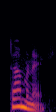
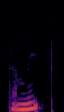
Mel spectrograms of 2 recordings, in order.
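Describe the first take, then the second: First: The name ends with a short 'ick' sound. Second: The name ends with a long 'eek' sound. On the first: The speaker calls it right. "I think they pronounce it like I K at the end" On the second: The speaker calls it wrong.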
